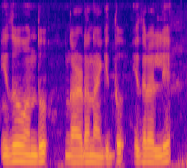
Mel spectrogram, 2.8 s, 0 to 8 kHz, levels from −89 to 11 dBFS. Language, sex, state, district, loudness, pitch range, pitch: Kannada, male, Karnataka, Bidar, -15 LUFS, 115-140 Hz, 125 Hz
